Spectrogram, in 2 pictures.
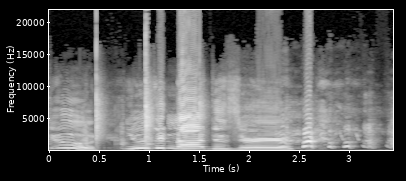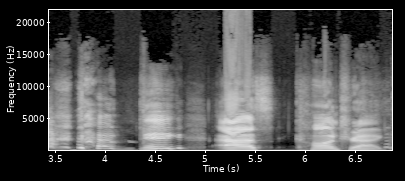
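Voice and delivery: high, slow, breaking into laughter mid sentence; laughing through it. Real, not acted. Telling the player he didn't deserve it, laughing. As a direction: try to say it but keep cracking up.

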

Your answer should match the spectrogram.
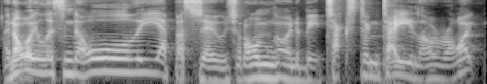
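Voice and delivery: hammed-up London accent; fake British accent. Pretending to be Georgina in a loud Cockney accent. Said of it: "talking in a nice accent".

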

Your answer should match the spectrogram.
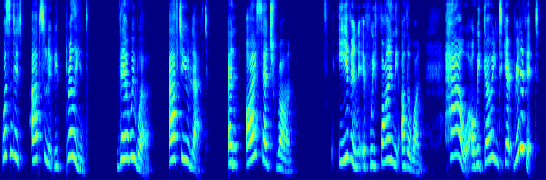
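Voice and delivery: high, fast, excited rush; breathless excitement. Acted. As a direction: gush out the story breathlessly. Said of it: "said Hermione breathlessly".

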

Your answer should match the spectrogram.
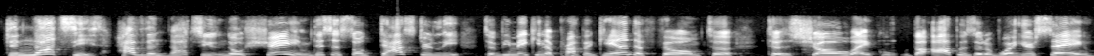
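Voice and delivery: high, theatrical moral indignation; mock outrage. Imitating appalled readers of Wikipedia.

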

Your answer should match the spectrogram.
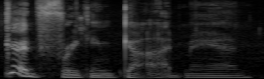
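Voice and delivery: slow, low, quiet disbelief; real weary dismay, trailing away; exasperated dismay. Real, not acted. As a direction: sigh the words out slowly and low. Dismayed reaction to driver's story.

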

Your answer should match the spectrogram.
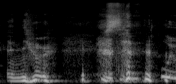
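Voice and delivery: high squeaky giggling protest; laughing. Real, not acted. Still laughing.

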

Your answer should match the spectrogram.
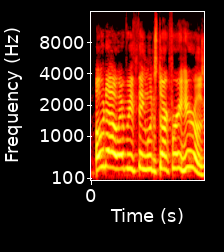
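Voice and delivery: high, hammed-up damsel alarm; mock dramatic gasp. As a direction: ham up the peril sarcastically. Mocking the film's dark turn.

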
